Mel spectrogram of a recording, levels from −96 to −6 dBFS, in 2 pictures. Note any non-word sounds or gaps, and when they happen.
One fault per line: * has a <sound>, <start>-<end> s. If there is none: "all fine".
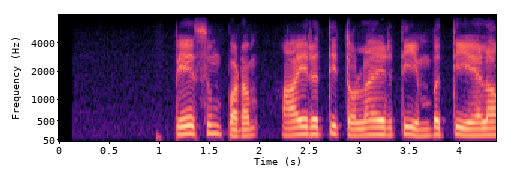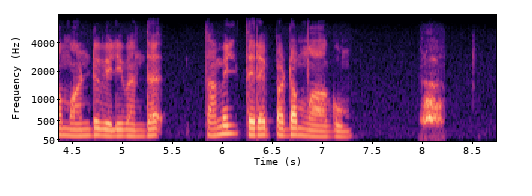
* has a bark, 8.0-8.2 s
